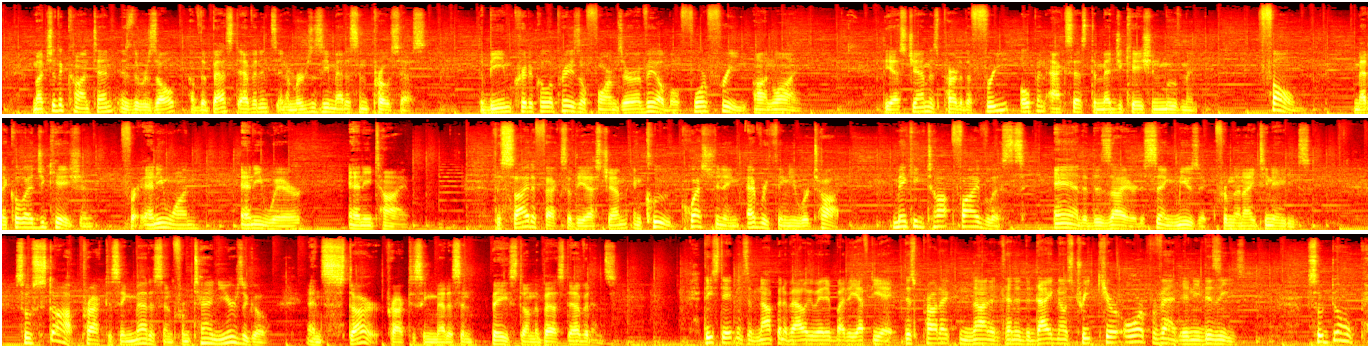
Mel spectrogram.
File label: Radio Ad with Disclaimer; SGEM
